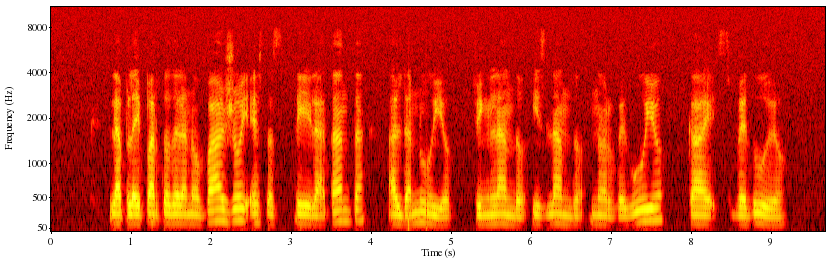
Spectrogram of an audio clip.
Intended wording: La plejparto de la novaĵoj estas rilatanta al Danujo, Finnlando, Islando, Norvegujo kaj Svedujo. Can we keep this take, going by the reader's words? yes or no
yes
